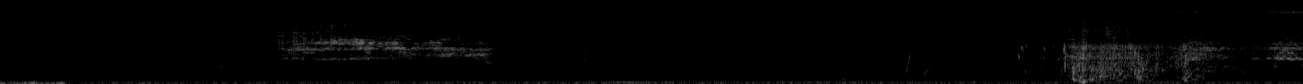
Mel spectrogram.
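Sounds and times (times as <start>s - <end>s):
fishing reel drag whirring: 2.8s - 5.0s, 11.8s - 13.0s.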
